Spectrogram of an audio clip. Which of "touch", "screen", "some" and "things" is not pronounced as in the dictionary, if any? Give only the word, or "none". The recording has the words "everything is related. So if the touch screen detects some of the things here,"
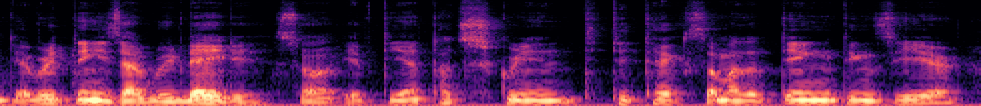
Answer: things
